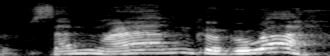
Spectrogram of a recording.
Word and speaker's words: Senran Kagura: Whole topic will be about Kenran Kagura. No, it's Senran Kagura.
